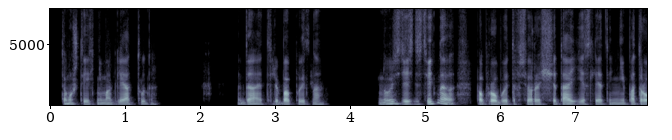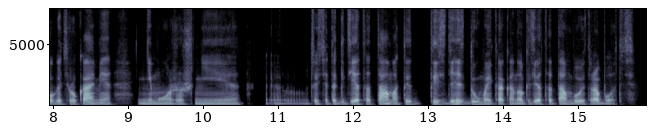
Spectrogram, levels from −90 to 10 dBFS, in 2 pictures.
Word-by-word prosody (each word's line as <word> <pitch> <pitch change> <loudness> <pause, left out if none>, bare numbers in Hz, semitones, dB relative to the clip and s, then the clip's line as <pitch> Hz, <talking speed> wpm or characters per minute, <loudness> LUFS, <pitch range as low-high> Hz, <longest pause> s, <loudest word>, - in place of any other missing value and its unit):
Потому - - -2
что - - -7
их 100 0 -7
не 95 - -7
могли 85 0 -4
оттуда 90 -1 -4 1.1
Да, 80 - 0
это 85 - -15
любопытно. 105 -1 0 0.7
Ну, 130 +6 -2
здесь 115 -7 -2
действительно 105 +9 0 0.3
попробуй 95 -1 +4
это - - -10
всё - - -1
рассчитай, 125 0 +1
если 90 -5 -4
это 90 - -6
не 95 +1 -8
потрогать 90 +1 +2
руками 110 +1 +3 0.3
не 85 0 -4
можешь, 80 -1 -3
не, 85 0 -6 0.4
э, - - -12 0.4
то - - -15
есть - - -6
это - - -1
где-то 105 +6 +2
там, - - +5
а - - 0
ты, 110 -1 -2 0.2
ты 120 - -1
здесь 110 +3 +2
думай, 100 +3 -1
как 90 - +2
оно 85 -2 +2
где-то 85 - +2
там 90 +1 +4
будет 80 0 0
работать. 85 -3 0
90 Hz, 155 wpm, -27 LUFS, 85-105 Hz, 1.1 s, там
